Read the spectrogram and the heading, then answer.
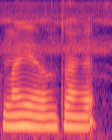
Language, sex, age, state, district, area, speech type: Tamil, female, 45-60, Tamil Nadu, Thoothukudi, rural, spontaneous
